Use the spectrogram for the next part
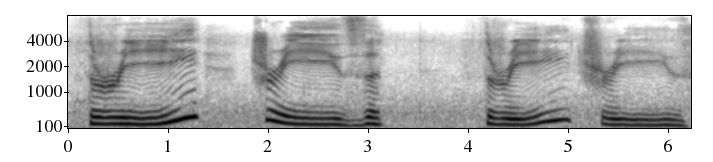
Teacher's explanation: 3 has your tongue between your teeth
